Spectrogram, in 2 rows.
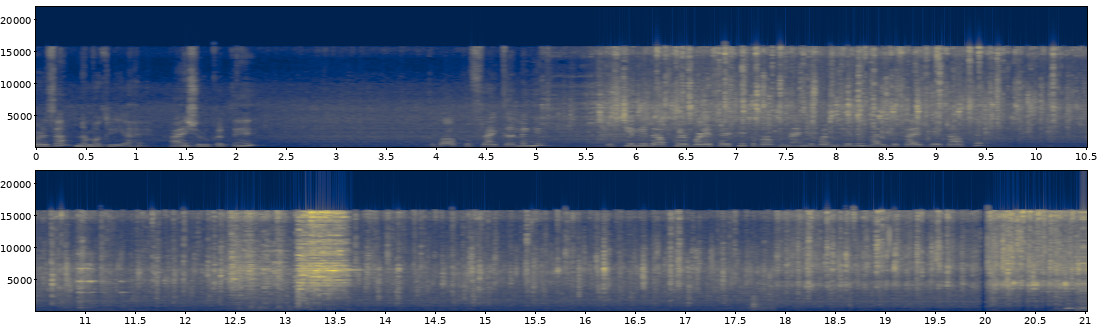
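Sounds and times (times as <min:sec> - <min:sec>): patty frying in hot oil: 0:04.3 - 0:21.0.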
